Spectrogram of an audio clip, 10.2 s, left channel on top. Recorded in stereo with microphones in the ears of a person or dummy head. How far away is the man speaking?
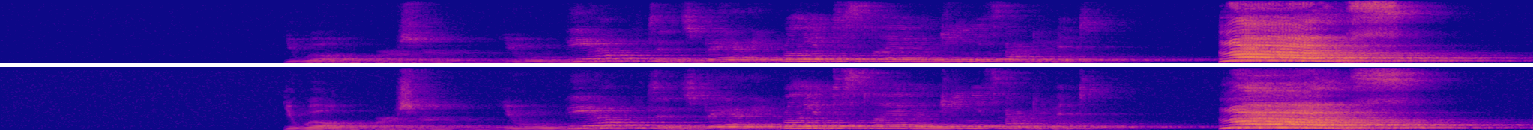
About 0.7 m.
